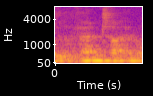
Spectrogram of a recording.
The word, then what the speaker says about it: Levantine: He was a Levantine, or I'm being constantly reminded that it's pronounced another way, but I call it Levantin, and a child of the Ottoman Empire.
